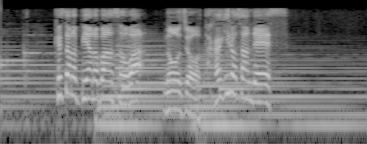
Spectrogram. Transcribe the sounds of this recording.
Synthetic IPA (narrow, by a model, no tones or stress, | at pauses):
ke̞sanopʲijano̞bãɰ̃so̞ːβano̞ːʑo̞ːt̪ḁkaçiɾo̞sãnd̪e̞sɨ̥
